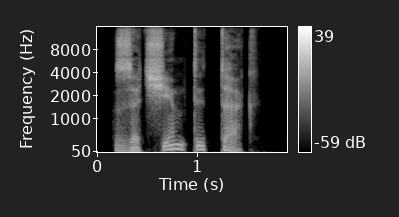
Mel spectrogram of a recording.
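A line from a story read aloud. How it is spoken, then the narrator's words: Slow, trembling with indignation. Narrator (Russian): медленно проговорил Макс, дрожащим от негодования голосом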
